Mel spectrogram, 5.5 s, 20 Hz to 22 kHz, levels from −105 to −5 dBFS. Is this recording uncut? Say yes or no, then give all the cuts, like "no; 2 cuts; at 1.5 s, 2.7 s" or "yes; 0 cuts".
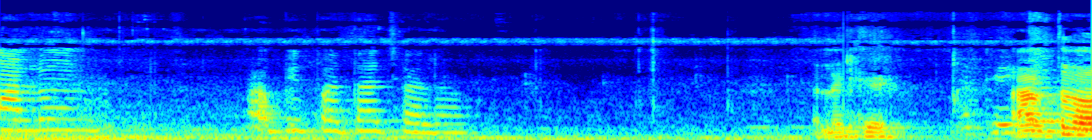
no; 1 cut; at 4.2 s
